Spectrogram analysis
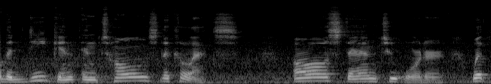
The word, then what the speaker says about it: collect: the office of the collects note 55 a collect the accent is on the second syllable a call act is a short prayer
